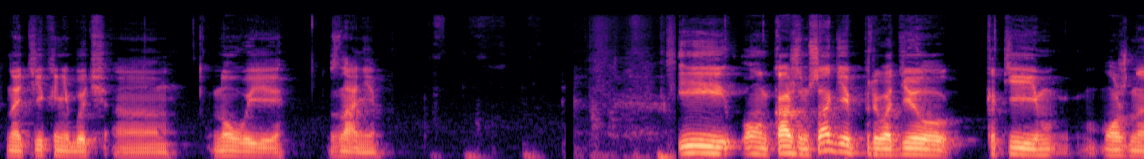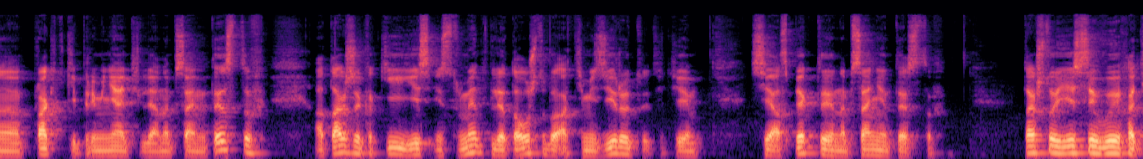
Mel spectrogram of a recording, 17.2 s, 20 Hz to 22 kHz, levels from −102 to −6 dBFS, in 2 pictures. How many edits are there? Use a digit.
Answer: 1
